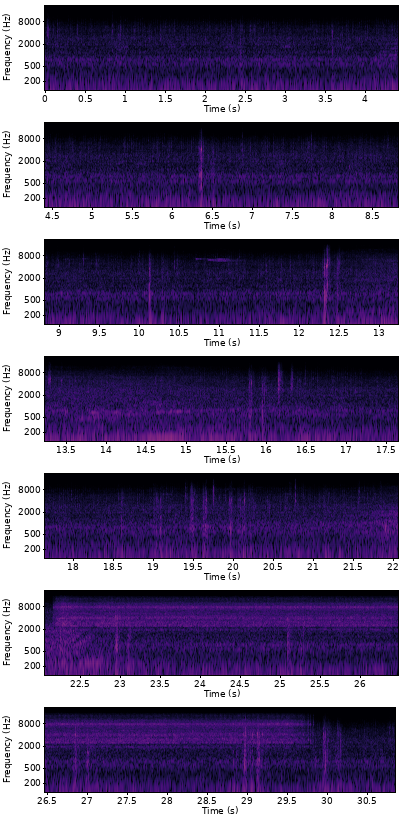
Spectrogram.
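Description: Wind rushing over the camera microphone and the Cervélo Caledonia road bike's tyres rolling on asphalt at a steady cruise, with scattered sharp clicks from bumps in the road. About two-thirds of the way through, a steady high hiss joins in and stops near the end.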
